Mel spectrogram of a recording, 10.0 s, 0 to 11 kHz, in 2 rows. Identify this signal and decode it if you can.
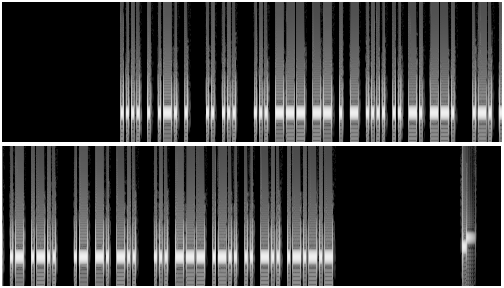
Morse code, heard as a keyed tone, about 44 wpm, 700 Hz. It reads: HERE IS SOMETHING REAL AND SOLID.
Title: Sentences from Top 1500 Words 45wpm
